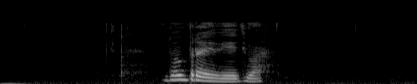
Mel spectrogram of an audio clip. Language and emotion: Russian, neutral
